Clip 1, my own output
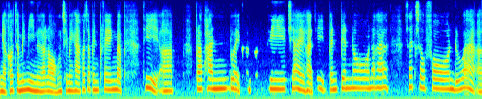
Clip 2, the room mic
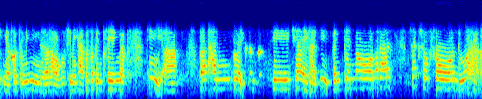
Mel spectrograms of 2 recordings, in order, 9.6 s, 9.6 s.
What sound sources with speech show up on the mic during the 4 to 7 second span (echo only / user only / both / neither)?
echo only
